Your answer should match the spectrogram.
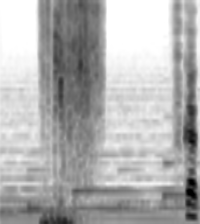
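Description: A short burst of noise, about half a second long, from a slide-change sound effect over soft background music. A man's narrating voice comes in near the end.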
